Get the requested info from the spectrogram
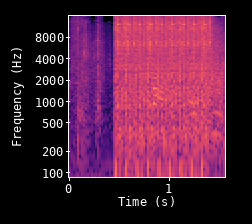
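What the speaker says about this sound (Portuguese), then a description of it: "Eu morri de metralhadora." Automatic machine-gun fire in the video game Uncharted erupts after a brief quiet moment, a loud, rapid burst of about a dozen evenly spaced shots.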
